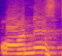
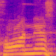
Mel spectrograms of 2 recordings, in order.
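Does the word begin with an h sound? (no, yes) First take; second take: no; yes. First: The word starts with a vowel, no h sound. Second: The word starts with an audible h sound. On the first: The speaker calls it right. "ये ऑनेस्ट याद रहे" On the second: The speaker calls it wrong. "हॉनेस्ट नहीं है, ह हरियाणा वाला ह नहीं है"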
